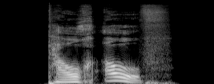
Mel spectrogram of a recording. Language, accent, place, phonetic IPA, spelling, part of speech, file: German, Germany, Berlin, [ˌtaʊ̯x ˈaʊ̯f], tauch auf, verb, De-tauch auf.ogg
- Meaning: 1. singular imperative of auftauchen 2. first-person singular present of auftauchen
